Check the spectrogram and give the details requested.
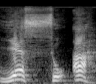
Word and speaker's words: Yeshua: meron pong furtive pata sa ilalim. Opo. Guhit yung Opo. ayen. Opo. Kaya yung pong ayen doon ay hindi ho pinopronounce. Ang tawag ho doon ay guttural or silent letter.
